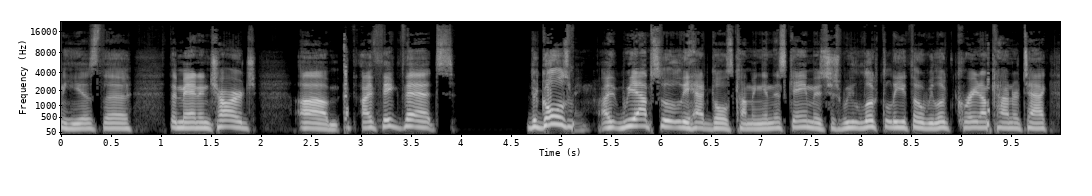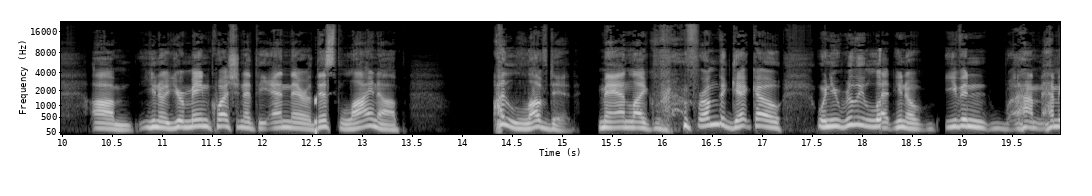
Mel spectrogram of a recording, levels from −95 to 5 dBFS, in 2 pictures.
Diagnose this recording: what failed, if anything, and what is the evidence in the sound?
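Damaged data in a compressed stream, at the codec-decoding stage, causes the brief glitches near 2.81, 5.08, 9.24 (after "looked great"), 12.50 (after "at the end there") and 18.14 s (after "go when you really"). Each lasts about 60 ms as the decoder loses frame sync. On a spectrogram each shows as a broadband smear or blocky patch.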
